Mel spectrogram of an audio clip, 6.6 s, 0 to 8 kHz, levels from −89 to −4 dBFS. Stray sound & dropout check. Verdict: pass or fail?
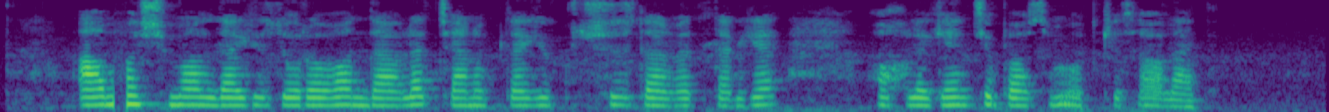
fail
